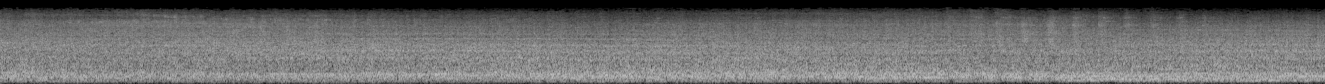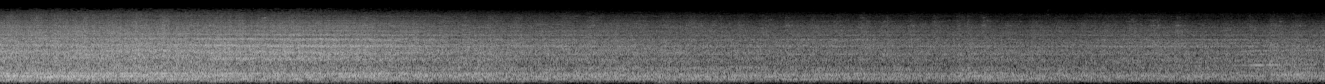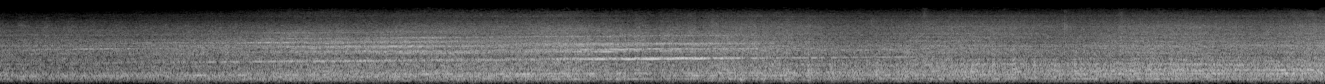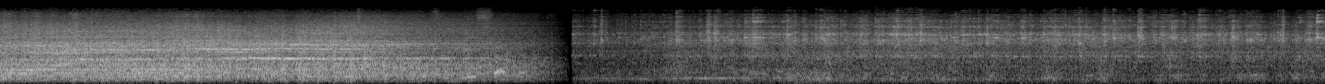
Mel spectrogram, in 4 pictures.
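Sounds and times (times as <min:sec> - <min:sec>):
electric train whine: 0:00.0 - 0:53.0
freight wheels clattering over rail joints: 0:45.5 - 0:53.0.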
